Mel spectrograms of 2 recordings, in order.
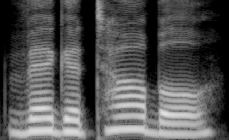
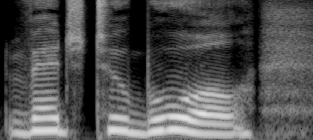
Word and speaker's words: vegetable: Vegetable not veabble but vegetub.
